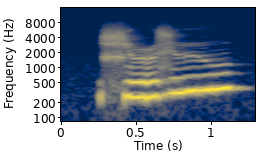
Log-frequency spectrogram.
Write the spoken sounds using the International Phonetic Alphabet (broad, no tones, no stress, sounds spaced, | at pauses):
ɕ ə˞ z ʉ u̯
